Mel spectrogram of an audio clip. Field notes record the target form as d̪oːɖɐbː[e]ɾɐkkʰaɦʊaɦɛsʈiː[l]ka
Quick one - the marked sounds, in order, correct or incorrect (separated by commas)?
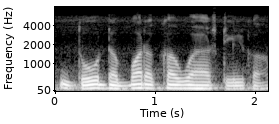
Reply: incorrect, correct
